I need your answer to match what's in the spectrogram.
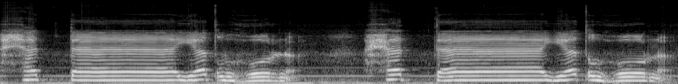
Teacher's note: حتی یطہرن، حتی یطہرن، جی توا پہ کلکلا ہو رہا ہے کیونکہ توا پہ پھر سے جزم ہے ہمارے پاس، اس لیے ہم یہاں پہ کلکلا کریں گے.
